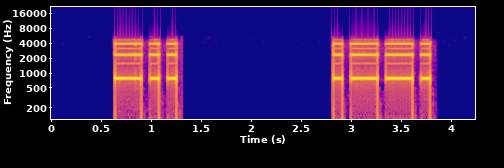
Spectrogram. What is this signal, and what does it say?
Morse code, heard as a keyed tone, about 14 wpm, 780 Hz. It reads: D P
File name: Seg29-Day4-CheckTest 4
